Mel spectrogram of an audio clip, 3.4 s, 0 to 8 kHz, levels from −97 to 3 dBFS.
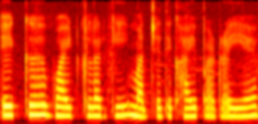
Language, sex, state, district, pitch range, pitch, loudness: Hindi, female, Uttar Pradesh, Lalitpur, 195-220 Hz, 205 Hz, -16 LUFS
